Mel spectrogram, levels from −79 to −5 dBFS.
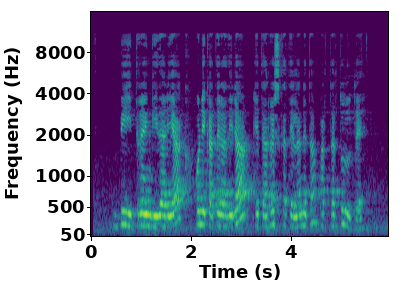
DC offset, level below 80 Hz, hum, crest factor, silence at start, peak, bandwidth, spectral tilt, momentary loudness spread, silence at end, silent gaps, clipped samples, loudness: under 0.1%; -64 dBFS; none; 16 dB; 0.45 s; -8 dBFS; 11.5 kHz; -4 dB/octave; 11 LU; 0.4 s; none; under 0.1%; -25 LUFS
